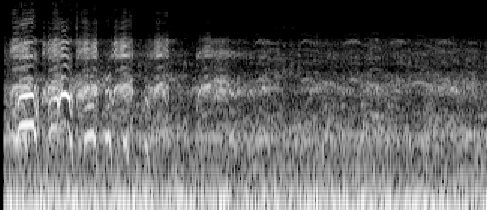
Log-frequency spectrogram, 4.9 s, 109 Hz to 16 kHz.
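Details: Black-headed gull at its nest with one egg and one chick, filmed on a GoPro 4. Four or five harsh, nasal calls come in quick succession over the first two seconds, followed by steady rumbling wind-like background noise.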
